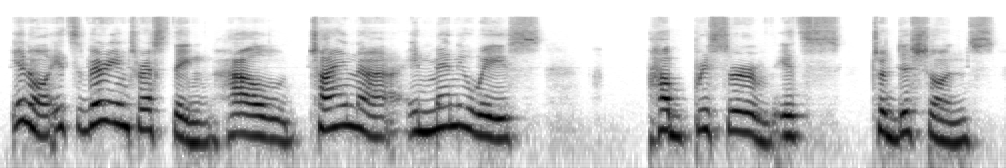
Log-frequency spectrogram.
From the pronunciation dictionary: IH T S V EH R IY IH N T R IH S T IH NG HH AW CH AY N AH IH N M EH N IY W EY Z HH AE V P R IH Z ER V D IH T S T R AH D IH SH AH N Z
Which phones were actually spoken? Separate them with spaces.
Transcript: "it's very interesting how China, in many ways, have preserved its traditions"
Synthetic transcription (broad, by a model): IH T S V EH R IY IH N T R IH S T IH NG HH AW CH AY N AH IH N M EH N IY W EY S HH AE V P R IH S ER V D IH T S T R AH D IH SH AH N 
